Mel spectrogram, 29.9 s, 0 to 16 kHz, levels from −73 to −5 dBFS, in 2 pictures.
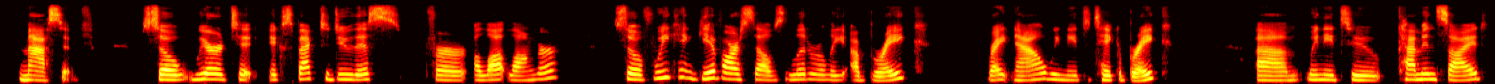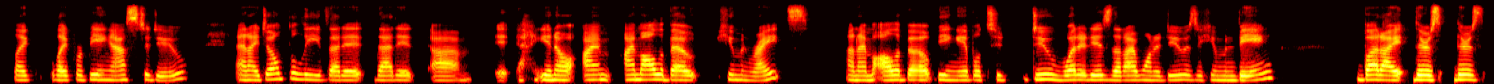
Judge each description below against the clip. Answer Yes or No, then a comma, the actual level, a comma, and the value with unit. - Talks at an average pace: Yes, average, 170 wpm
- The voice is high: Yes, high, 210 Hz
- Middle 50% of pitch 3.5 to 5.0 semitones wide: No, average, 3.0 semitones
